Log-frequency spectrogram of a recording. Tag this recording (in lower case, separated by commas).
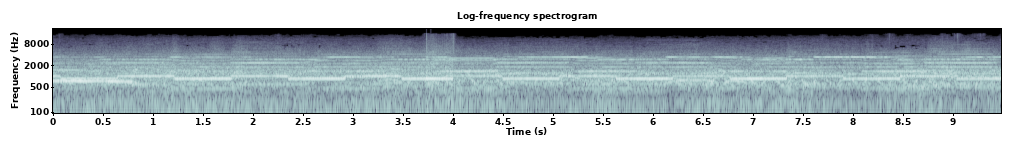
fire engine, vehicle, emergency vehicle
